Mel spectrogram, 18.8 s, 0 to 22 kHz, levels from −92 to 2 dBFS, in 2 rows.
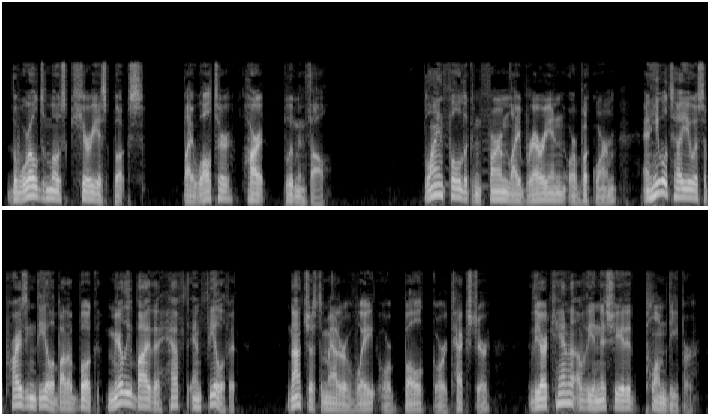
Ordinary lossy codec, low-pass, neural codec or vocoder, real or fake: Opus, 64 kbps; 7.2 kHz; none; real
